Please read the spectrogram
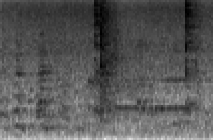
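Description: Potatoes sizzling in a large steaming cooking tray, a steady hiss broken by two sharp utensil clinks, one about a second in and one near the end.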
